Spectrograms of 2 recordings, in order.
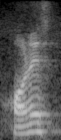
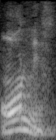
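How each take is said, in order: First: The word starts with an h sound. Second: The word starts with a vowel sound. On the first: The speaker calls it wrong. "হনেস্ট তো না" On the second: The speaker calls it right. "এটা তো অনেস্ট"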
